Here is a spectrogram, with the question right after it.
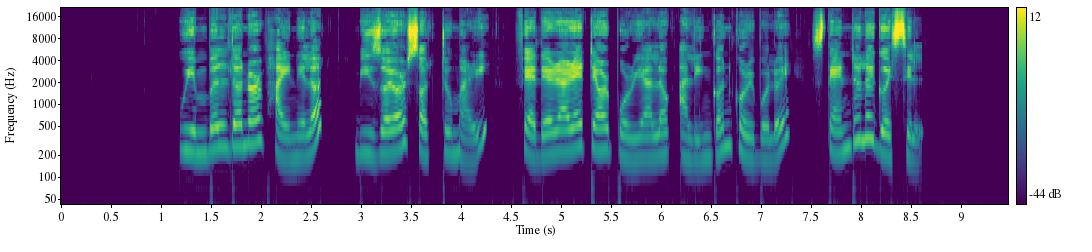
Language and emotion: Assamese, happy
